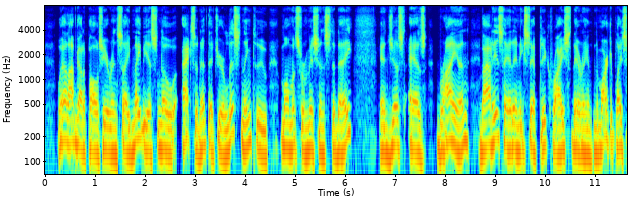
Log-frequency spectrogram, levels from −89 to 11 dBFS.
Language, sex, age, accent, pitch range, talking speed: English, male, 50-69, American, 130-155 Hz, 175 wpm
